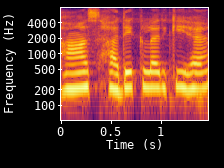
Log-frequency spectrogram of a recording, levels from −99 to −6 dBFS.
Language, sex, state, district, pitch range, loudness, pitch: Hindi, female, Jharkhand, Deoghar, 215-225 Hz, -14 LUFS, 220 Hz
